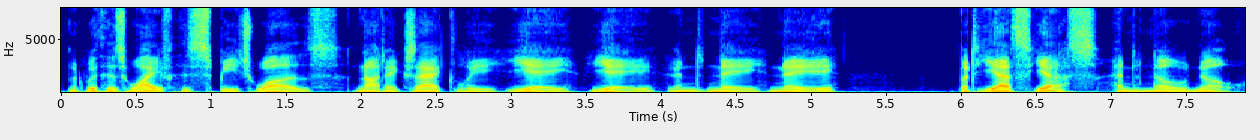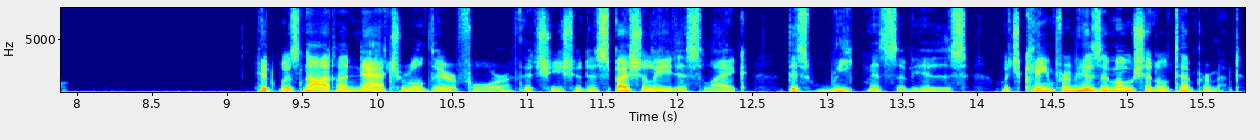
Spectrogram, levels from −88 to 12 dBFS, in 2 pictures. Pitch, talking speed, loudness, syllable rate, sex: 105 Hz, 145 wpm, -21 LUFS, 4.6 syllables/s, male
